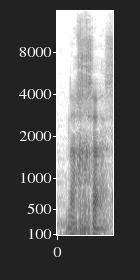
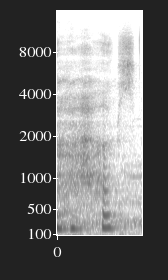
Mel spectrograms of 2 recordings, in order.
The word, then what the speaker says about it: Nahas: It's Nahas. It's not no, a not exactly. not It's less in the nose. It's more. It's closer to H. You know. Nahas.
